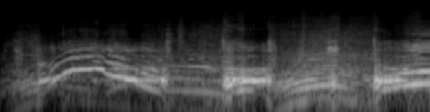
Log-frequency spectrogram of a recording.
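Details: Fighting bulls bellowing and roaring as threats before a bullfight during Holy Week in Chupas, Ayacucho; harmonic, wavering calls rising then sagging, several overlapping bursts over a few seconds with background rumble.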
